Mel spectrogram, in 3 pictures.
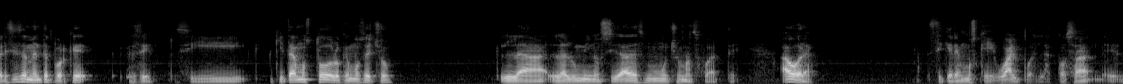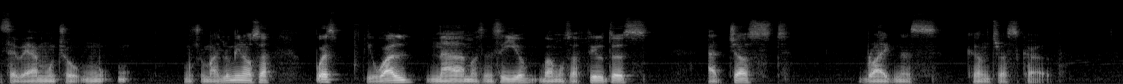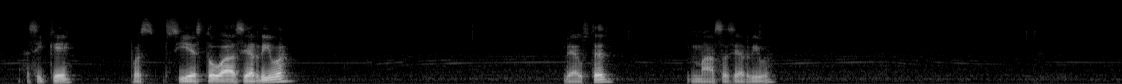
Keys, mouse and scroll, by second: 0.5-1.6 drag, 3.7 click, 6.9 click, 14.9 click, 21.1 click, 22.3-23.2 drag, 25.1-27.4 drag, 28.8-30.3 drag, 32.7 click.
